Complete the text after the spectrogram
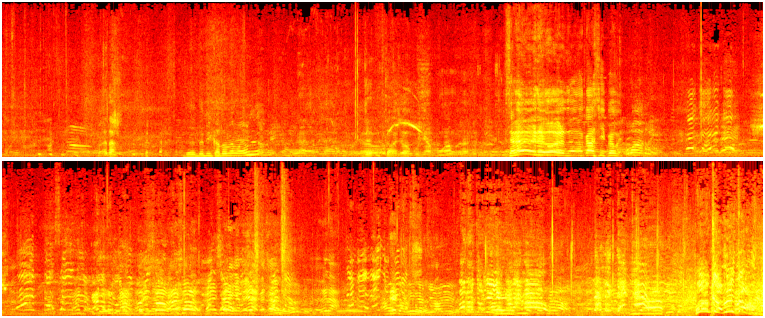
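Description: A crowd of men shouts and cheers excitedly outdoors, growing louder.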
